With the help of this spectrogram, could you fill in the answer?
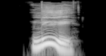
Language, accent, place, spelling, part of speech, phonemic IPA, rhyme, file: German, Germany, Berlin, My, noun, /myː/, -yː, De-My.ogg
- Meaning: mu (Greek letter)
